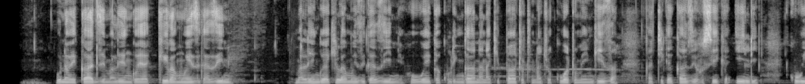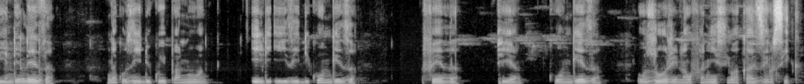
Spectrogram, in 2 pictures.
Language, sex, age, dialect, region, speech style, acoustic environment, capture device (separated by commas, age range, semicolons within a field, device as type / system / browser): Swahili, male, 18-24, Tanzania - Dar es Salaam, Tanzania, happy, silence; nature, mobile / Linux / Chrome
